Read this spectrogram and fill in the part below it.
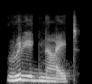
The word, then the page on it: reignite: Indian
